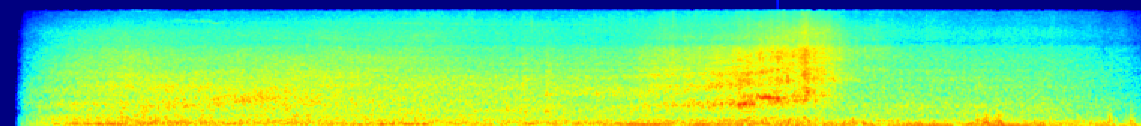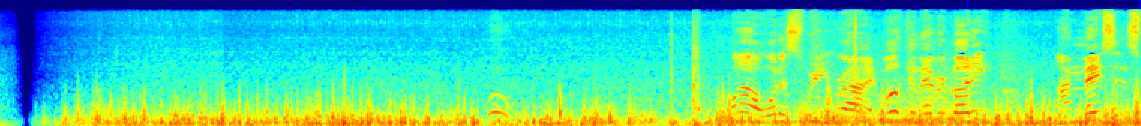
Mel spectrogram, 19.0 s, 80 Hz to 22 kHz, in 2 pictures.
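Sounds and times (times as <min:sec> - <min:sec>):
road traffic noise: 0:00.1 - 0:19.0
car driving past: 0:00.2 - 0:09.7.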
